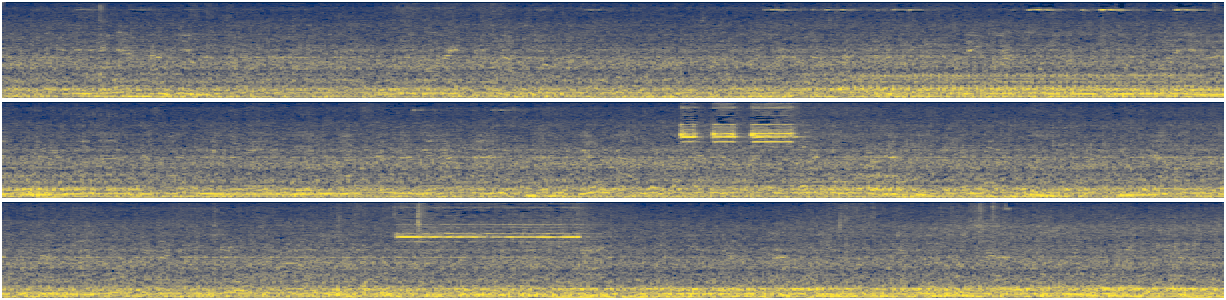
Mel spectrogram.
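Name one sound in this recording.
Traffic rumbles all around on a busy road.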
